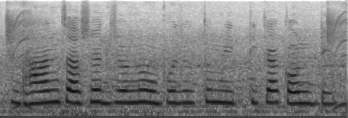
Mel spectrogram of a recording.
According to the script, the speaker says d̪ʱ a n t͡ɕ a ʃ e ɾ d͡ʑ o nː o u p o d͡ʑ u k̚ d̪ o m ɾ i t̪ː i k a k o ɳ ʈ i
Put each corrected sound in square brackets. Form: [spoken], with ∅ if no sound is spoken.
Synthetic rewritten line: d̪ʱ a n t͡ɕ a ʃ e ɾ d͡ʑ o nː o u p o d͡ʑ u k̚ [t̪] o m ɾ i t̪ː i k a k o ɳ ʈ i

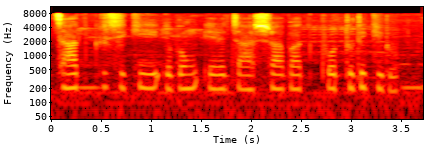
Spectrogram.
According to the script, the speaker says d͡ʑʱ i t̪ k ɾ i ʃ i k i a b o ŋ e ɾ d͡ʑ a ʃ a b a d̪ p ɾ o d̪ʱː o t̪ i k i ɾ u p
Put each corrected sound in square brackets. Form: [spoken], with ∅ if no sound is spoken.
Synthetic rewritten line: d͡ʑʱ [a] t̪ k ɾ i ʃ i k i [e] b o ŋ e ɾ d͡ʑ a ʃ a b a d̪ p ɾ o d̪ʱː o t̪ i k i ɾ u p

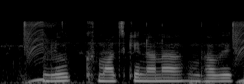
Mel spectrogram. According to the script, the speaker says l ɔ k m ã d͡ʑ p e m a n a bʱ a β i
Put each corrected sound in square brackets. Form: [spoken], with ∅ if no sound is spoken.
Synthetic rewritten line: l [o] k m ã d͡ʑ [k] e [n] a n a bʱ a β [e]

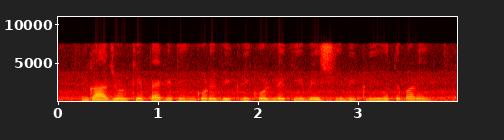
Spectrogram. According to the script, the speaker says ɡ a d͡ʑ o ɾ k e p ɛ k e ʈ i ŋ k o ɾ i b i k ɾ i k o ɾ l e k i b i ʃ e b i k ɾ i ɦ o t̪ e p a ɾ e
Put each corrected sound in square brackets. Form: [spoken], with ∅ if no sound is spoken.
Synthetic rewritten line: ɡ a d͡ʑ o ɾ k e p ɛ k e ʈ i ŋ k o ɾ [e] b i k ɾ i k o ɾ l e k i b [e] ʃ [i] b i k ɾ i ɦ o t̪ e p a ɾ e

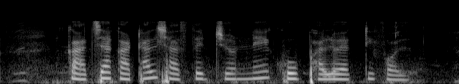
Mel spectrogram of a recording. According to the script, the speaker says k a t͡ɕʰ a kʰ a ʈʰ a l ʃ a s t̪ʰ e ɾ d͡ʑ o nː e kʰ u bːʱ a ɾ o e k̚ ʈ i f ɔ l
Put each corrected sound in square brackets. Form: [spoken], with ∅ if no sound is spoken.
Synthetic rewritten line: k a [t͡ɕ] a [k] a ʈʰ a l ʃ a s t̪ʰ e ɾ d͡ʑ o nː e kʰ u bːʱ a [l] o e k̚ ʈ i f ɔ l

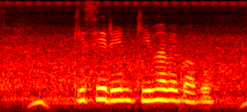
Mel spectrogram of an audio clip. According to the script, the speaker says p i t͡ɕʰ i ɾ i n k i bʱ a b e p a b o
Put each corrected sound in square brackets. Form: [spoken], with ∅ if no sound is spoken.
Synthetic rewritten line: [k] i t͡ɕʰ i ɾ i n k i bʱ a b e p a b o

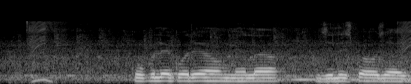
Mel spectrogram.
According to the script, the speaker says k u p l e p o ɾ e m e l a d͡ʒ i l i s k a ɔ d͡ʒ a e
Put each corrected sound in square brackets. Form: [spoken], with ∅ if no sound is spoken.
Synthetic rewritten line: k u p l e [k] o ɾ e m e l a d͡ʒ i l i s [p] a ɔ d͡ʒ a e

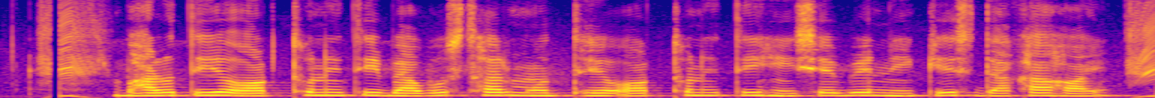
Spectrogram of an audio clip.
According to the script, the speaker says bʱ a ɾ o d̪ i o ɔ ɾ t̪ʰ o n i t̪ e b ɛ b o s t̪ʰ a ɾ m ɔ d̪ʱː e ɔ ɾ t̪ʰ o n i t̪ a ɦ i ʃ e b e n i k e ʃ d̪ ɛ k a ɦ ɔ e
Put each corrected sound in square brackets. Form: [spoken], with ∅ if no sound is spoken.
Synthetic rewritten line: bʱ a ɾ o [t̪] i o ɔ ɾ t̪ʰ o n i t̪ [i] b ɛ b o s t̪ʰ a ɾ m [o] d̪ʱː e ɔ ɾ t̪ʰ o n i t̪ [i] ɦ i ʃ e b e n i k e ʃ d̪ ɛ [kʰ] a ɦ ɔ e

